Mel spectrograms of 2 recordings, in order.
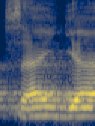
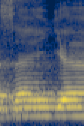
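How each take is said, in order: The two takes are said the same way.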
